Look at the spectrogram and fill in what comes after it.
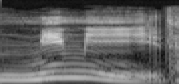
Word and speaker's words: meme: 然后呢，它的拼法是 M-E-M-E, 复数后面加一个 S. 但是最重要的就是我们不能读成 meme, 它就是 meme.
